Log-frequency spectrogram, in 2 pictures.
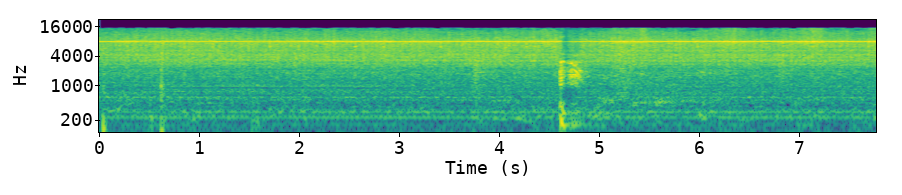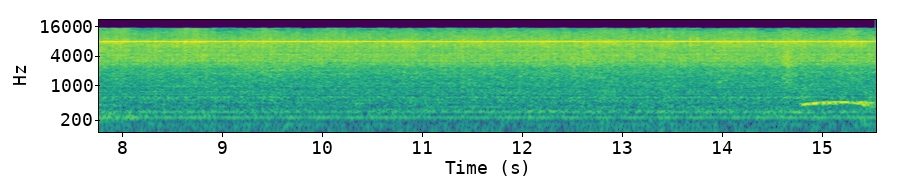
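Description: Belt sander running steadily while a straight razor's steel is ground edge-down against the belt over the contact wheel, thinning the edge until a foil burr forms. A sharp knock sounds a little under five seconds in.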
